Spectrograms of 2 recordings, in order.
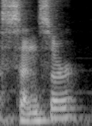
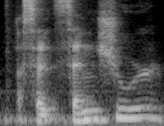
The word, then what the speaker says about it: censer: And there is a woman, sort of with a censer, censure. Not sure how that's pronounced. It's censer. Censer, yeah, the little metal thing that has incense coming out of it.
